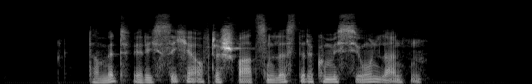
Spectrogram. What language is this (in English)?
German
